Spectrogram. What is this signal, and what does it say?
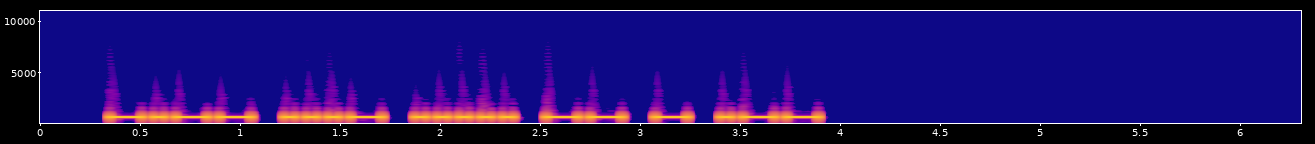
Morse code, heard as a keyed tone, about 22 wpm, 700 Hz. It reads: YV5MTW
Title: DXCC-100 Call Signs - 6 Characters - Repeated 2x - 22wpm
